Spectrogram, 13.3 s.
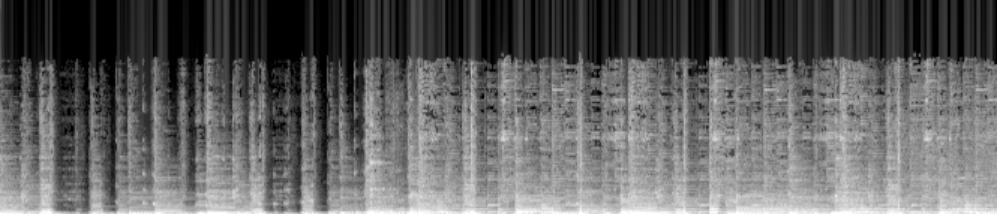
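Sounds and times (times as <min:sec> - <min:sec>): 
instrumental music: 0:00.0 - 0:13.2.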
